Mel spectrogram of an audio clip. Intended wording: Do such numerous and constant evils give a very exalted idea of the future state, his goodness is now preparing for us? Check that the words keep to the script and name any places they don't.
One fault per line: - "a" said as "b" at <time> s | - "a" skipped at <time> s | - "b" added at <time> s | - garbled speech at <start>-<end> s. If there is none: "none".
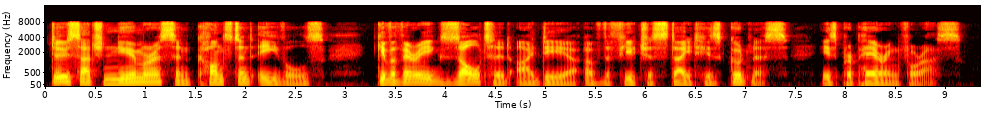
- "now" skipped at 7.9 s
